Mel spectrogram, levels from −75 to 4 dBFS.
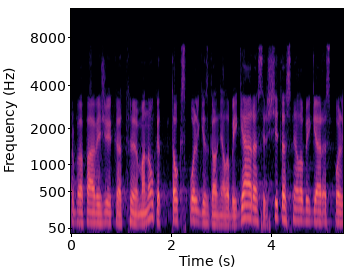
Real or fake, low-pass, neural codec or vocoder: real; 7.2 kHz; none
